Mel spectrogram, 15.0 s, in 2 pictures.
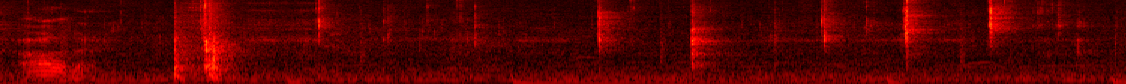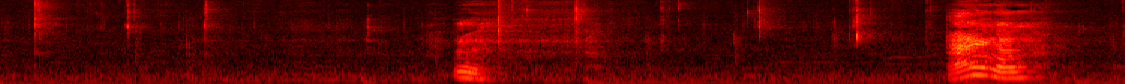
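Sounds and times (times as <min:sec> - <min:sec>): wet chewing clicks and smacks: 0:04.0 - 0:09.0, 0:11.0 - 0:13.8.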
